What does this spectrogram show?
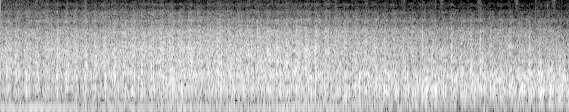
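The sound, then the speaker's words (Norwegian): Steady, loud drone of two combat helicopters circling in the air as the Algerian military surrounds a facility, a continuous low throbbing rotor hum with a broad rushing wash on top, unbroken throughout with no voices. “To kamphelikoptre sirkler i luften.”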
